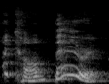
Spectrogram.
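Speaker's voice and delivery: high, slow, loud despair; crying wife. Acted. Wife crying out in despair, high and loud. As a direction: wail it. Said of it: "cried Missus Twit".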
